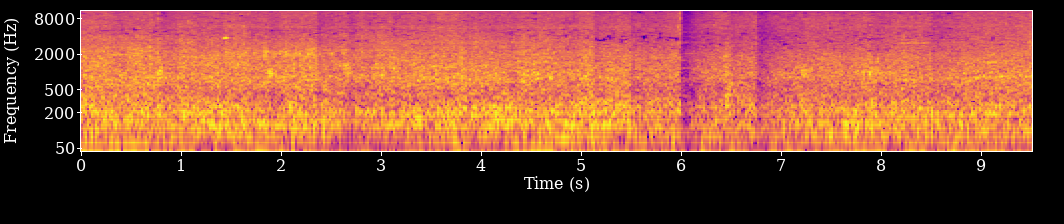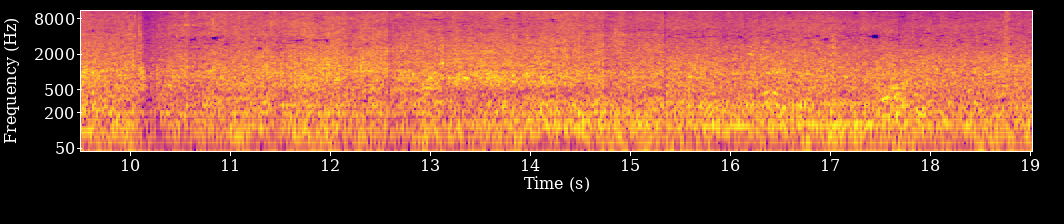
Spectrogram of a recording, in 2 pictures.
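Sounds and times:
rushing street noise: 0:00.0 - 0:19.0.

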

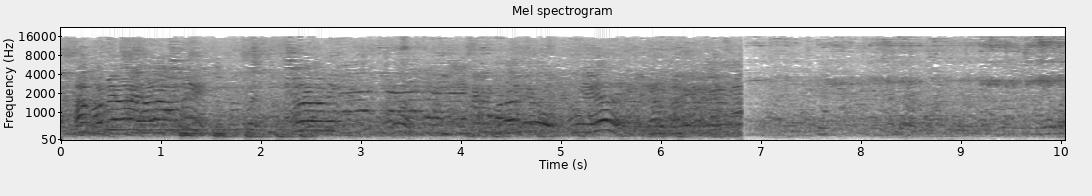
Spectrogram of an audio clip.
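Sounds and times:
crowd chatter in echoing hall: 0:00.0 - 0:10.0
crowd murmur: 0:01.1 - 0:10.0.

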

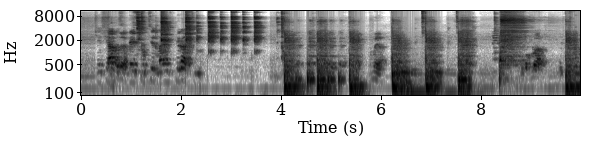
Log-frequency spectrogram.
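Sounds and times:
electronic drum hits: 0:04.0 - 0:09.0.

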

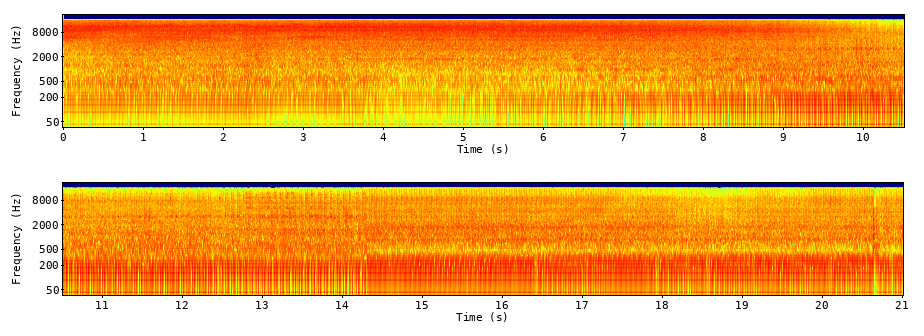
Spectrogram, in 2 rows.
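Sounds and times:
saw blade hissing through wood: 0:00.0 - 0:10.7
sawmill engine running: 0:00.0 - 0:21.0.

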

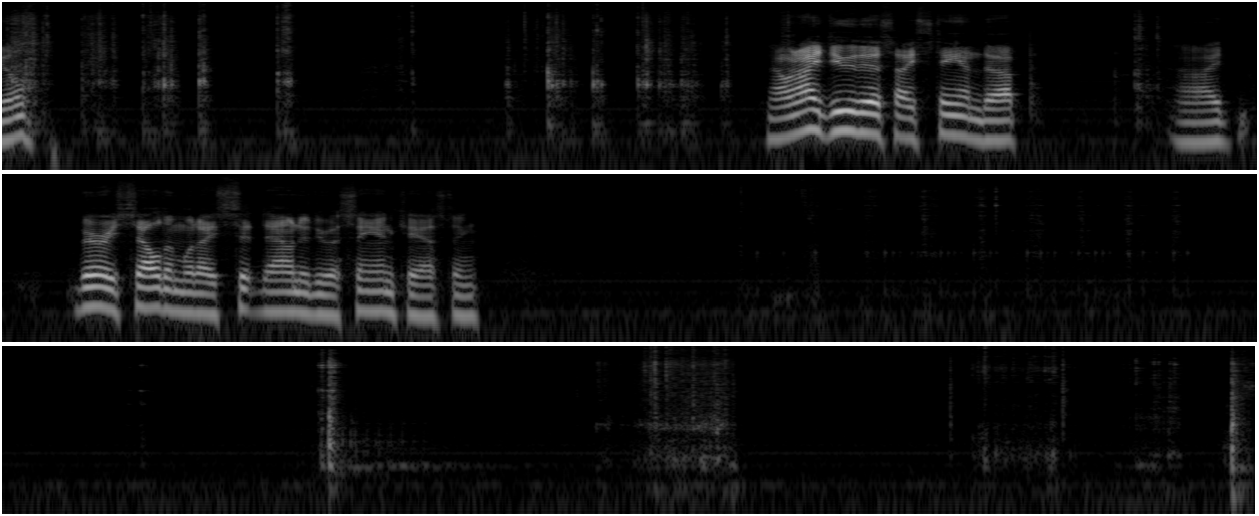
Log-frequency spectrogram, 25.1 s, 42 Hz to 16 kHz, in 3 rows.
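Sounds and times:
scraping or rustling: 0:20.7 - 0:21.7.

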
